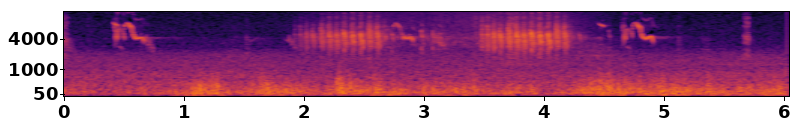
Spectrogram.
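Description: Small birds calling: a few short chirps that slide down in pitch, and two buzzy rattles of about a second each near the middle, over a low wind rumble.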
